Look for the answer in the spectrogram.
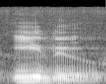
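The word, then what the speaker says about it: idu (ἰδού): In the Greek, it's the word idu. It's like edu, but idu, because that's how they pronounce it in Greek.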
